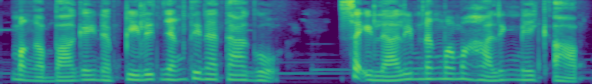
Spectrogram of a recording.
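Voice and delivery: ordinary delivery, nothing marked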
